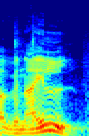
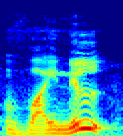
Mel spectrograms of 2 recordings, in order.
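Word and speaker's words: vinyl: चौथा वाइनिल halide, वाइनिल halide, विनाइल halide, pronunciation है English का विनाइल और हिंदी में वाइनिल।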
